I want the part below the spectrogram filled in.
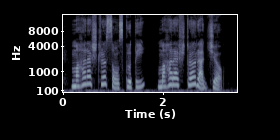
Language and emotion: Marathi, neutral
